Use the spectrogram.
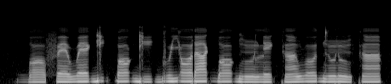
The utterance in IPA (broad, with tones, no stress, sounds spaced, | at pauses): ɡ͡b ɔ˨ f ɛ˧ w ɛ˦ ɡ i˦˨ k͡p ɔ˧ ɡ i˨ ɡ u˧ j ɔ˧ ɾ a˦ ɡ͡b ɔ˧ ɡ ũ˨ l e˨ k ã˨˦ w o˦ d ũ˧ ɾ ũ˨ k ã˧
